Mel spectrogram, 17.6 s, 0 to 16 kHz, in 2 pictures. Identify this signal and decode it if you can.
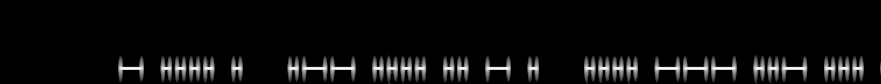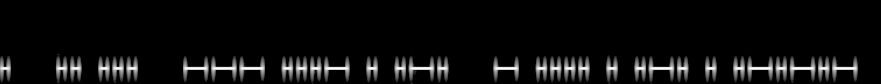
Morse code, heard as a keyed tone, about 17 wpm, 700 Hz. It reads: THE WHITE HOUSE IS OVER THERE.
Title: Sentences from Top 1000 Words - Review Part 1 - 17wpm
